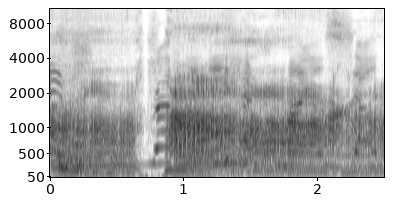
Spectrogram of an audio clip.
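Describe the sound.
A person growls loudly, a rough, rumbling vocal growl that breaks off for a moment, then resumes and carries on steadily to the end.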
